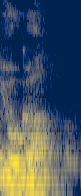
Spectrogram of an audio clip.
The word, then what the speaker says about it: yoga: So Amitab also has that small I at the end which is not supposed to be pronounced but we do right like yoga which is yog right.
